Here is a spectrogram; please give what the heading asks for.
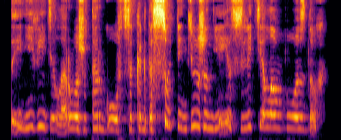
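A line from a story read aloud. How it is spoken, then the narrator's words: Groaning. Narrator (Russian): простонал Хуан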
